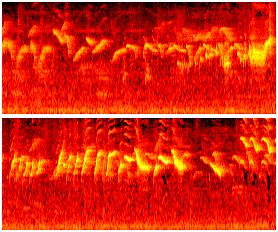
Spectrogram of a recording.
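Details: Fighting song of a Chinese hwamei at summer midday: rapid varied whistles and sweeping slurs, quieter at first then louder and denser, ending in high thin notes after a short gap.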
